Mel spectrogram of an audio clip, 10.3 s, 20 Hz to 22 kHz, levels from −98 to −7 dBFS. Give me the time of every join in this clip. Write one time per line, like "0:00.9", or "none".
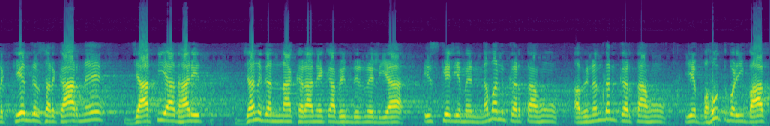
none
